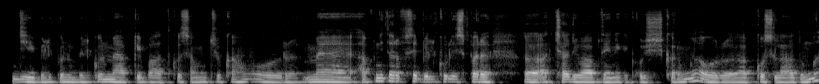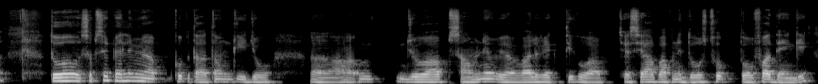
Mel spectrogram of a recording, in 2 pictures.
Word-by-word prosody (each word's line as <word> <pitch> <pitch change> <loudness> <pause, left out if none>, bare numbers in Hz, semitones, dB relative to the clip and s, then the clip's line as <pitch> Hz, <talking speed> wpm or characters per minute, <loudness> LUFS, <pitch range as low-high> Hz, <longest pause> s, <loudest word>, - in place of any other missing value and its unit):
जी। 120 -2 0
बिल्कुल, 110 +1 -3
बिल्कुल 110 +2 -4
मैं 115 -1 0
आपकी 110 +1 -4
बात 100 -1 -6
को 115 - -6
समझ 105 -1 -5
चुका 110 +2 -9
हूँ 115 +2 -4 0.2
और 105 -1 -3 0.2
मैं 110 -1 0 0.2
अपनी 150 +6 -2
तरफ 140 -2 -1
से 140 - 0
बिल्कुल 125 0 -4
इस 125 -2 -1
पर 120 - +3
अ, 110 0 -5
अच्छा 110 +2 +1
जवाब 110 -2 +2
देने 105 -1 -2
की 105 - -13
कोशिश 100 -1 -6
करूँगा 115 +8 -3
और 105 -2 0
अ, 100 - -2
आपको 100 +2 -3
सलाह 105 -2 -1
दूँगा। 115 +10 -2 0.5
तो 160 0 +10
सबसे 160 +3 +2
पहले 165 -2 +4
मैं 160 -2 +5
आपको 135 0 -1
बताता 115 -2 -1
हूँ 125 -1 -2
कि 120 -1 -2
जो 110 -1 0 0.5
अ - - -2
अ, 105 +4 -2 0.3
जो 120 -3 +3
आप 115 0 +2
सामने 115 +5 +2
वा 115 -4 +3
वाले 105 +1 +4
व्यक्ति 105 +1 -1
को 115 -3 0
आप 100 0 -2
जैसे 115 +1 +1
आप 115 0 +1
अपने 115 +2 +1
दोस्त 110 +1 0
को - - +4 0.2
तोहफ़ा 110 +3 +4
देंगे, 100 +4 +1
110 Hz, 205 wpm, -23 LUFS, 105-120 Hz, 0.5 s, तो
